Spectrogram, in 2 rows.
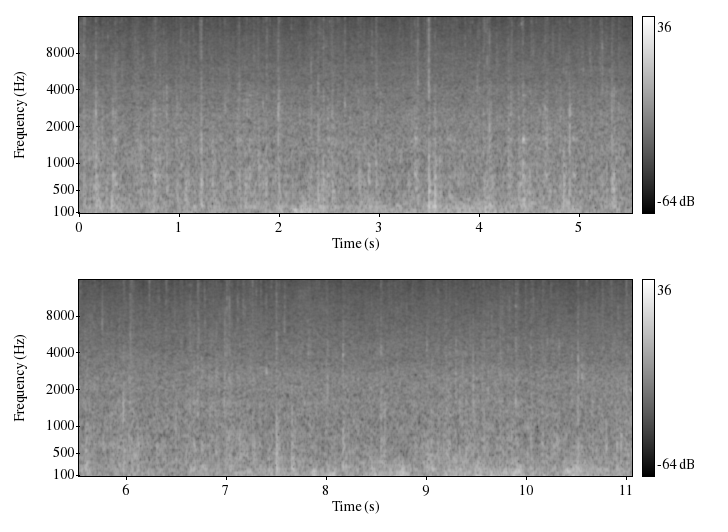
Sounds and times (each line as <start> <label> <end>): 0.0 Drops are falling on a old wheelbarrow 11.0
0.0 Rain 11.0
